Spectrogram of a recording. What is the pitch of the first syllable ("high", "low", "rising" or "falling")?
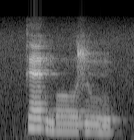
high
